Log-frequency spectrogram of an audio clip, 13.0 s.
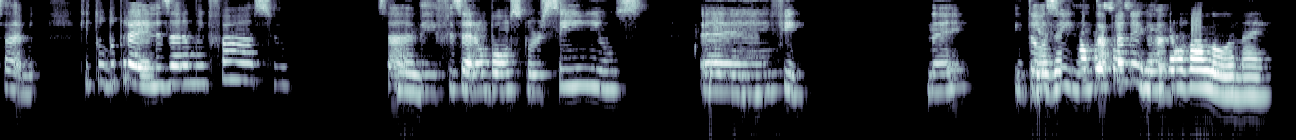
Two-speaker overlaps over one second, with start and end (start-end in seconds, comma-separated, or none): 10.3-11.8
